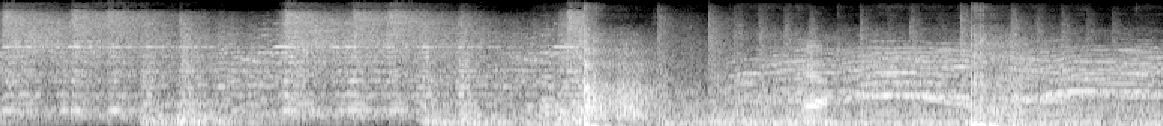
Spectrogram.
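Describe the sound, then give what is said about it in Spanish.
Two sharp gunshots ring out a few seconds apart during a robbery at a supermarket in the western zone, over a busy, noisy background with indistinct voices and some shouting, each bang loud and abrupt against the continuous commotion. “Robo y tiros en un supermercado.”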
